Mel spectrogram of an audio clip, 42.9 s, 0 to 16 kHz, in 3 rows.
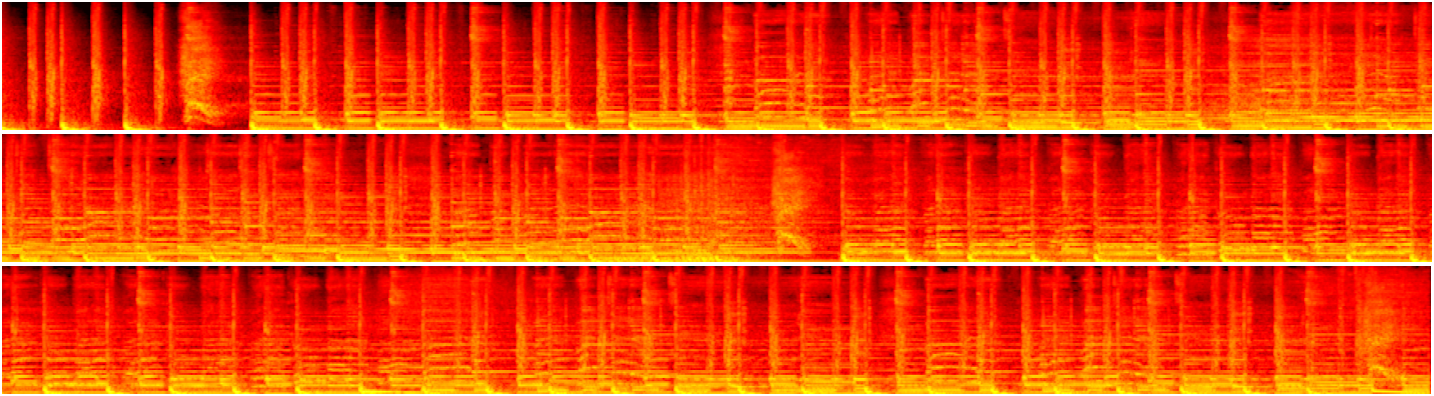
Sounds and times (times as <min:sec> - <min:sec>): Music: 0:00.0 - 0:42.8.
